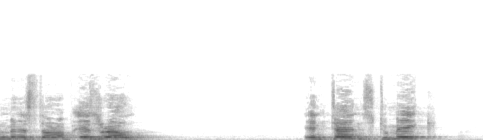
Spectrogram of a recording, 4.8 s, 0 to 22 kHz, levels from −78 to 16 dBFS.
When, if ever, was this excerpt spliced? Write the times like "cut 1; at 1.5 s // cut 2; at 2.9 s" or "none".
none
